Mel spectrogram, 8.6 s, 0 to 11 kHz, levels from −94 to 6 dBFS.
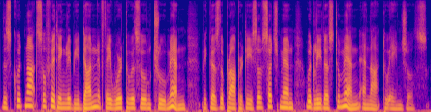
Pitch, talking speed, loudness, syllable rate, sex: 130 Hz, 200 wpm, -17 LUFS, 4.9 syllables/s, male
